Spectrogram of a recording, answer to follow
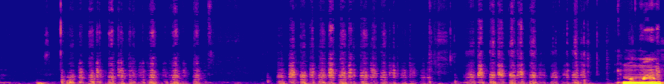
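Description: A coin scraping the coating off a scratch-off lottery ticket, in three spells of rapid scratching with short pauses between them.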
